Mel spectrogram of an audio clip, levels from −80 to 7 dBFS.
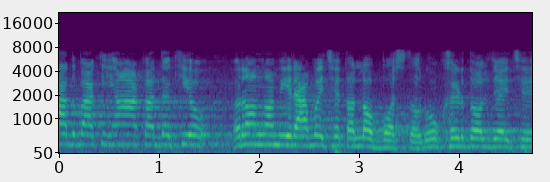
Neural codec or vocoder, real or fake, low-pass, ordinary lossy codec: none; real; 7.2 kHz; AAC, 48 kbps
